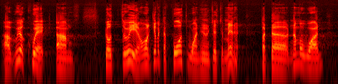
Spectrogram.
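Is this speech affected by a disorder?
Yes: deafness; hard time hearing phone callers.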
